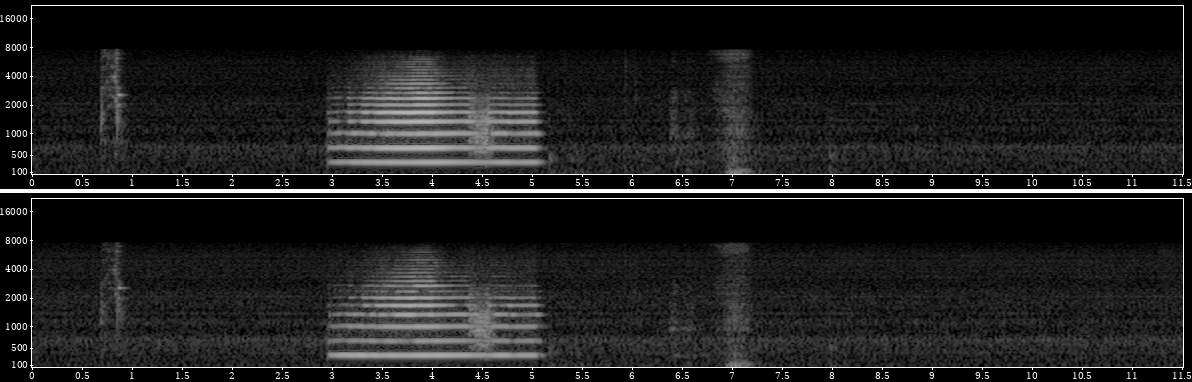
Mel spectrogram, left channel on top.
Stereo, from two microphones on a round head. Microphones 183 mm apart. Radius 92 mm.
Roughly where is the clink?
Left.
